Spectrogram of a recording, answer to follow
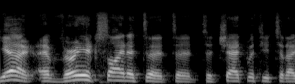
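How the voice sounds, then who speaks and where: A man is speaking. The background is quiet. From South Africa. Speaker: podcast host. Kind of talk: interview.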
